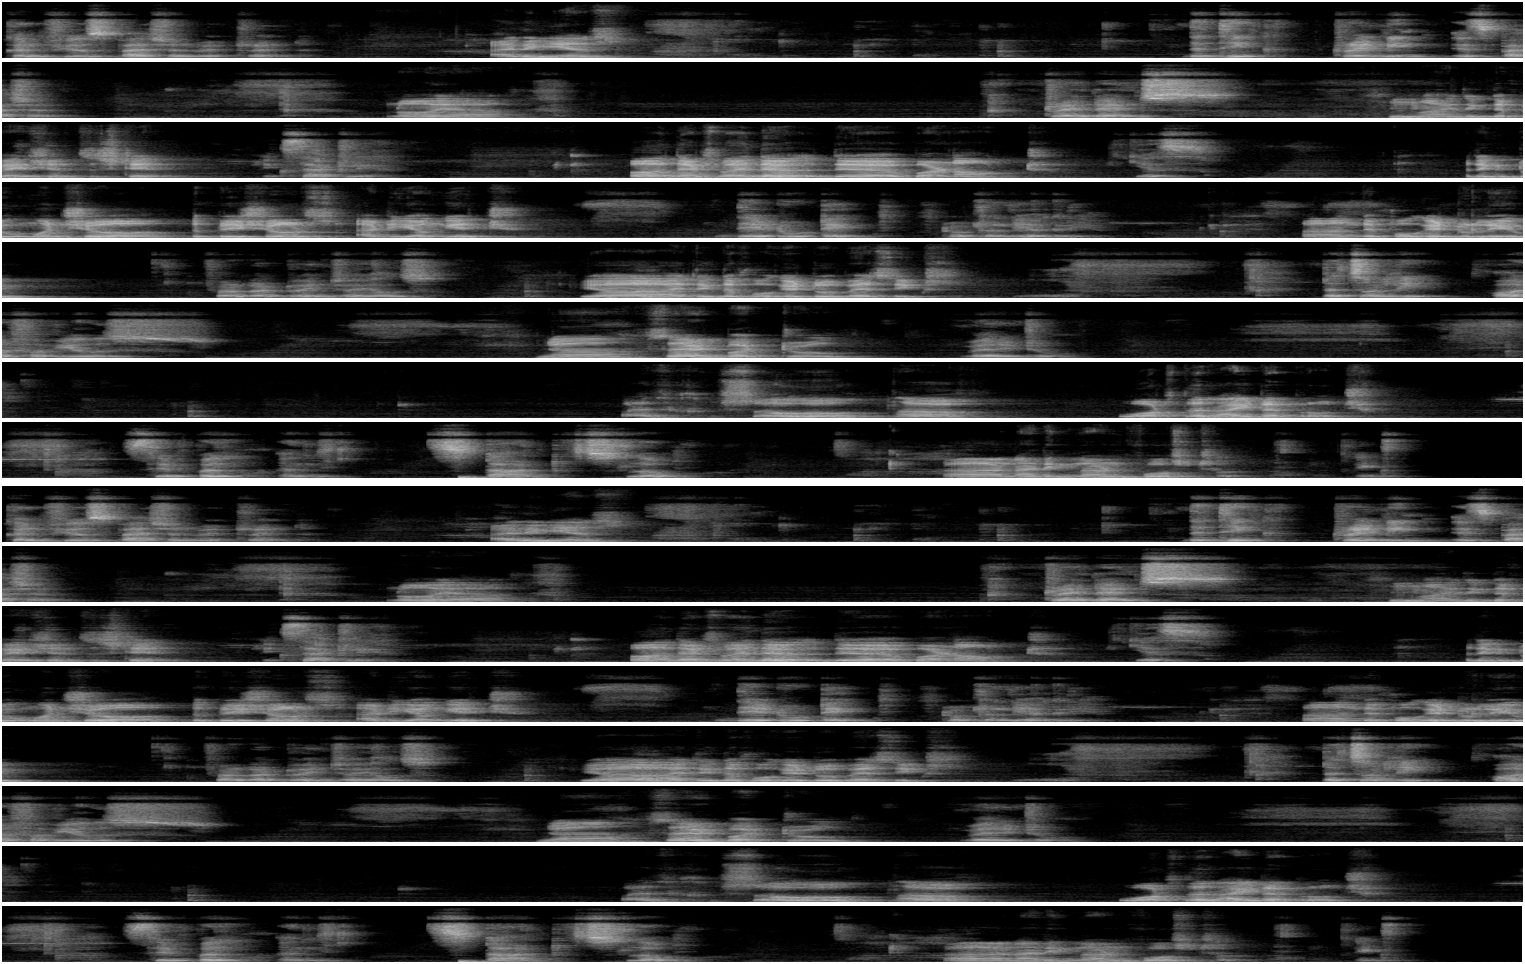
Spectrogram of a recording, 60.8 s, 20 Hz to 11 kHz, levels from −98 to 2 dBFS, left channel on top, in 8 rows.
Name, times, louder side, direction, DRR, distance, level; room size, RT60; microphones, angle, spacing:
voice 1, 0.0-1.4 3.3-3.7 5.9-6.3 6.7-7.9 8.8-9.2 10.3-10.4 12.5-13.7 16.5-17.1 20.8-21.2 25.8-25.9 26.4-27.0 27.5-28.3 31.5-32.6 35.5-36.2 36.6-37.6 37.9-39.0 39.9-40.0 42.8-43.3 44.5-44.9 45.3-45.6 53.3-54.9 55.4-56.6 57.8-58.0 60.0-60.2, left 1 dB, 5° left, 1.2 m, -30 dB
voice 2, 2.4-3.1 9.5-10.2 14.5-16.1 18.4-20.5 22.5-25.4 29.3-30.6 33.3-35.2 40.7-42.2 48.7-50.5 51.2-52.5 53.1-53.4 57.9-59.3, left 3 dB, 55° left, 0.8 m, -27 dB
4.8 x 3.9 x 2.5 m
head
